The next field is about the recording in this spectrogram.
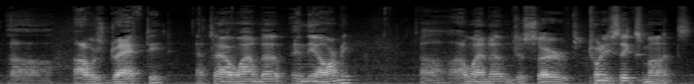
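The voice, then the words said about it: Southern American Georgia accent. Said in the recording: “I'm from Georgia, if folks don't recognize the accent. Old Southern boy.”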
